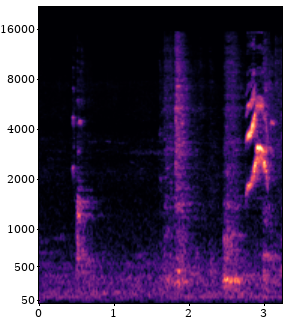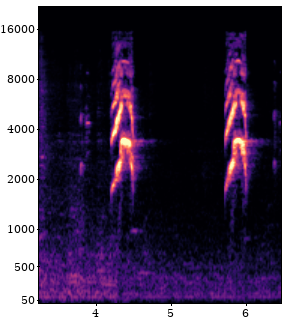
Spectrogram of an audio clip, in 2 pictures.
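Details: Cockatiel parrot calling: a few soft rough notes lead into three loud harsh screeches, each rising then dropping, spaced more than a second apart over a low steady background hum.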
